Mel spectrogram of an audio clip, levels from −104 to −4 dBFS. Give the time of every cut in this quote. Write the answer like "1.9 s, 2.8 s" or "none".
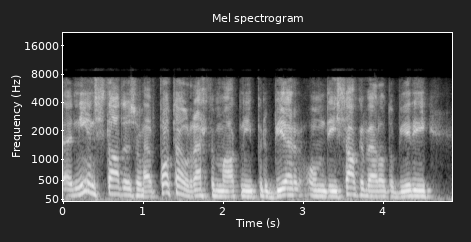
1.0 s

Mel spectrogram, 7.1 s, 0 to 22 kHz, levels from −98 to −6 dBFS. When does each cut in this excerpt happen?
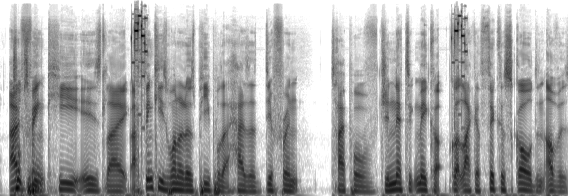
1.7 s, 5.6 s

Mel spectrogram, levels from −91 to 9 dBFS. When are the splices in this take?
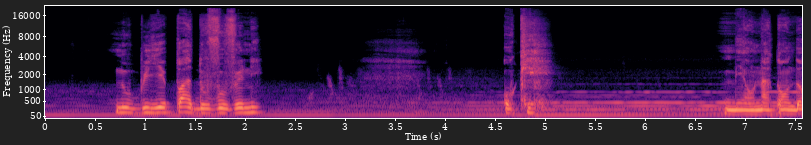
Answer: none

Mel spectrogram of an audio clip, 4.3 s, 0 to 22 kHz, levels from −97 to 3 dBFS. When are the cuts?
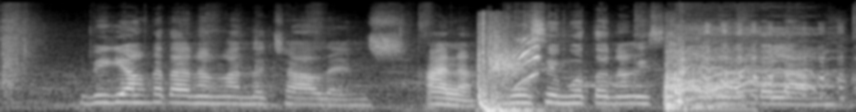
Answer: none

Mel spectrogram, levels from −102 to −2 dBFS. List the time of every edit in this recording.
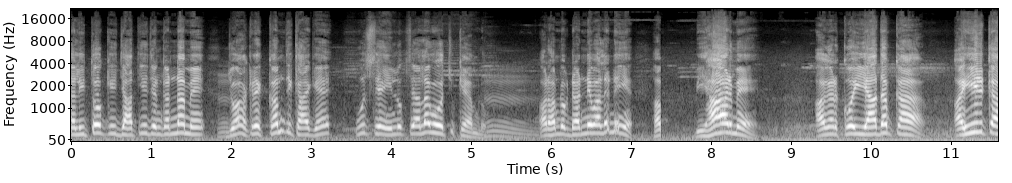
7.4 s

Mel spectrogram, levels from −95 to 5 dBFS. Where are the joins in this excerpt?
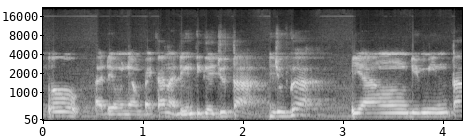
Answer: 2.3 s

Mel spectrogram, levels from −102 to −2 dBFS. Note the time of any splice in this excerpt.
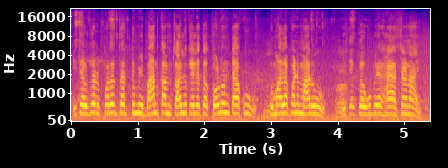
none

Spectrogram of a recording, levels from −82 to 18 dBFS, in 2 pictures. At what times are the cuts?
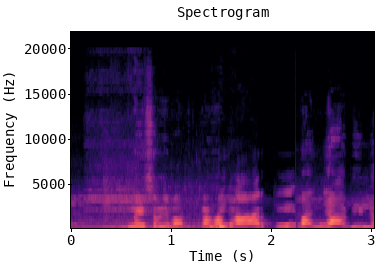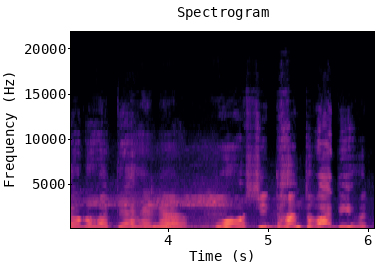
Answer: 2.2 s

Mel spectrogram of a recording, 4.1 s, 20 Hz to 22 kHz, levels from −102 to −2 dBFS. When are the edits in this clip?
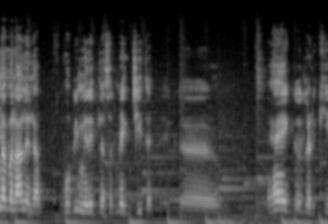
2.3 s

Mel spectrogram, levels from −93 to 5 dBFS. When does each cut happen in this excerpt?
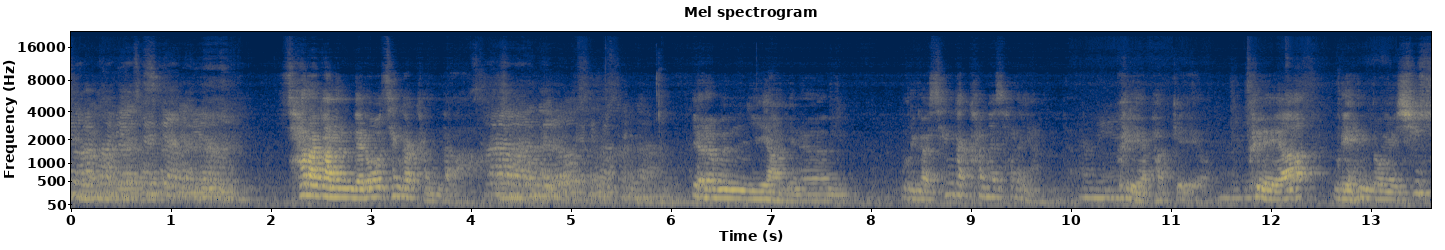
none

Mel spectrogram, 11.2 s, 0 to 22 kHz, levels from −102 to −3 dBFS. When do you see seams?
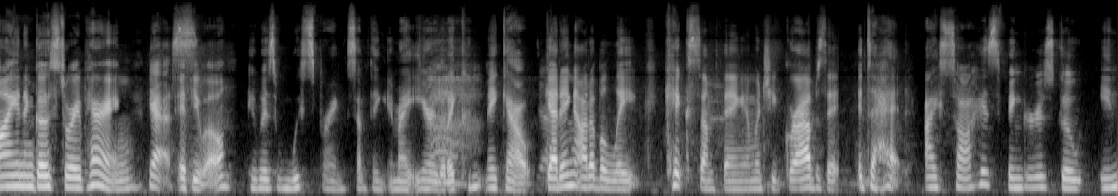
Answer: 2.4 s, 5.4 s, 6.5 s, 8.6 s

